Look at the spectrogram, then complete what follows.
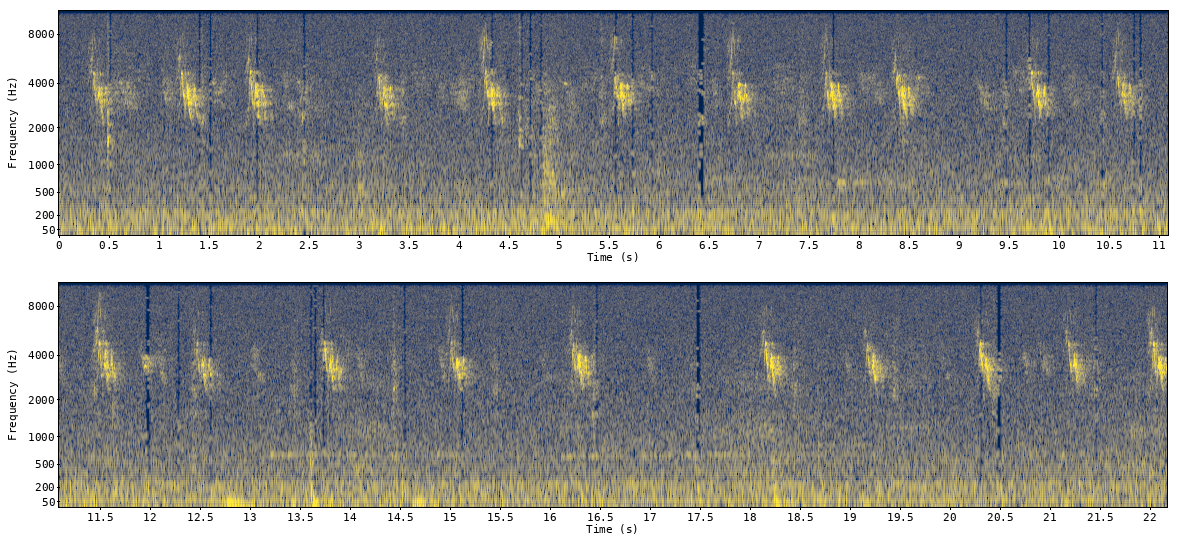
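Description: A bird chirping over and over, short high notes that drop in pitch, about one a second, faint.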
